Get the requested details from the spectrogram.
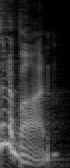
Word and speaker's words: Cinnabon: Well, I guess Cinnabon. Yeah. – Bon, not bun. Yeah. I mean, it makes sense. It's a B-O-N.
